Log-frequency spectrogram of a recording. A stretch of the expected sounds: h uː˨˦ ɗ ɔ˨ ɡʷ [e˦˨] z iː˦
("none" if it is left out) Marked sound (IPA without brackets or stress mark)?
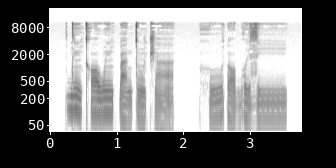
i˦˨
